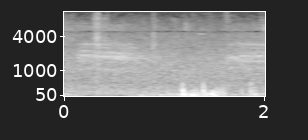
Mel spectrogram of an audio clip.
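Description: Two harsh animal calls, about half a second each, one near the start and one near the end, with a cluster of dull thuds in between from footsteps and handling of the camera on the woodland ground.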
